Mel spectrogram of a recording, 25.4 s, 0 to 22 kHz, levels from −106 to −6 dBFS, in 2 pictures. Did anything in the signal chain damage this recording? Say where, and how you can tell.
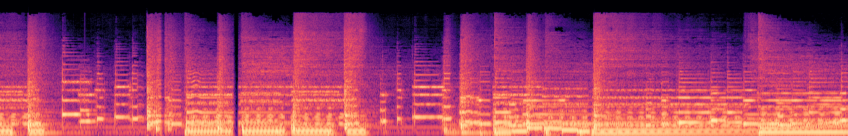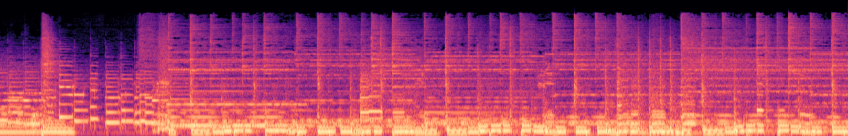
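Yes. The network stage, at the receiver's jitter buffer, shows repeated stalls (stutter) from 0.97 to 2.49 s. Ten times in that stretch the sound hangs on what it was already doing, for 145 ms in all, about a tenth of the span, with the longest hold 62 ms. Packets were arriving late or too slowly, so the buffer kept running dry and the receiver extended the last sound each time. Unlike packet loss, nothing is skipped afterwards. The passage just drags and judders.

A single short stall from a late packet follows at 3.50 to 3.60 s. One sound is held for 75 ms, with a faint buzz or dip, and then playback resumes exactly where it left off. One packet missed its slot, the buffer emptied, and concealment bridged the wait. The delay grew by 75 ms as a result. This is a single isolated hold rather than a cluster, and because no audio is lost, it is not a dropout.

Jitter buffer speed-up appears from 7.72 to 10.04 s at 102% speed and from 12.65 to 13.65 s at 104%. 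Each stretch trims roughly 50 ms. The receiver had built up more buffered audio than its target, likely from the earlier late packets arriving together, and it shed the surplus by cutting out pitch-period-sized pieces. The pitch stays the same while the pace quickens slightly, and that is what separates it from a resampling or clock-rate error, which would shift pitch too.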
